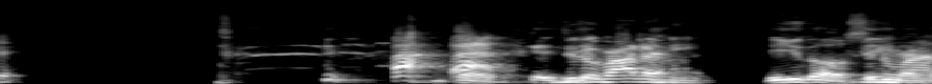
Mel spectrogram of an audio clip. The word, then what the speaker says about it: Deuteronomy: called Deuteronomy is that how you say it Deuteronomy there you go see what I let you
